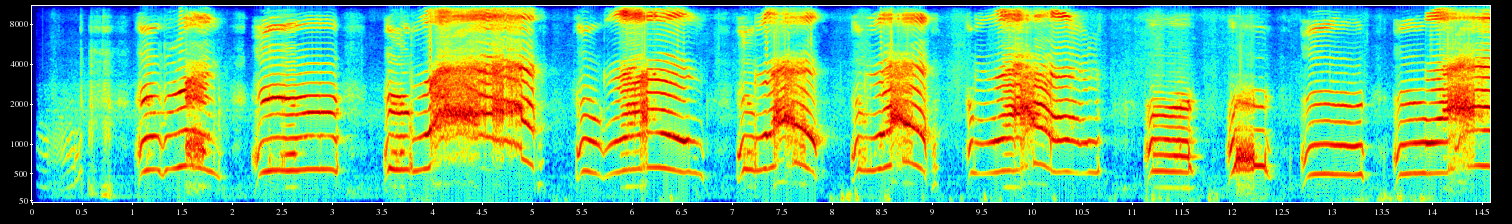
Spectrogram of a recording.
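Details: Loud, rhythmic cry of a newborn baby in repeated bursts of about a second, separated by brief breaths; strong, sustained crying.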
